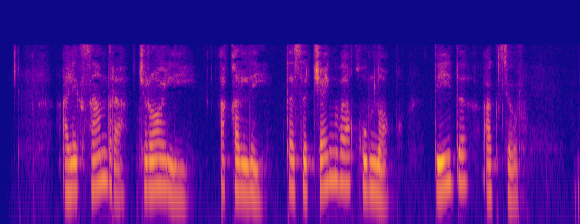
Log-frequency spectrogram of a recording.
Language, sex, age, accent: Uzbek, female, 18-24, Qoraqalpog'iston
